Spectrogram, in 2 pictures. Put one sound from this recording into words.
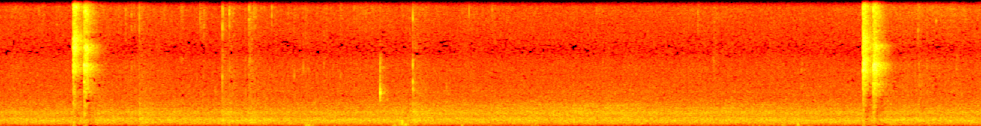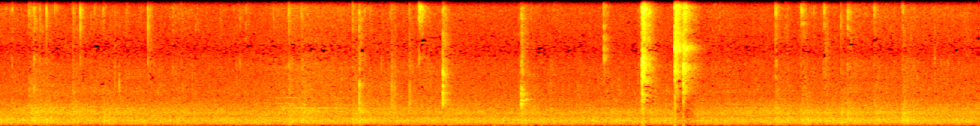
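Fabric straps rustle softly as they are handled.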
